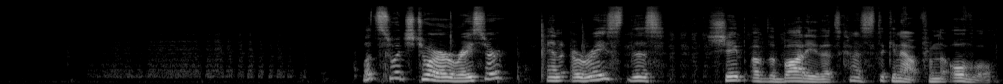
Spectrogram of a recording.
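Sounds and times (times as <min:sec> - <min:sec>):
marker drawing on paper: 0:00.8 - 0:03.2, 0:05.4 - 0:08.2.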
